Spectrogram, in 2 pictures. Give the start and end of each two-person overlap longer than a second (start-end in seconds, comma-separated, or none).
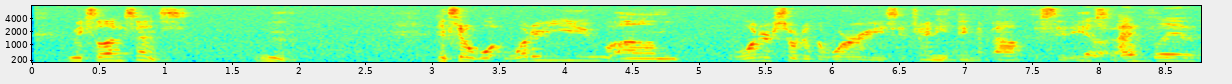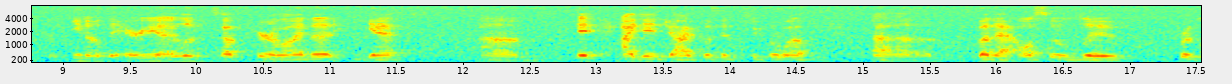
none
